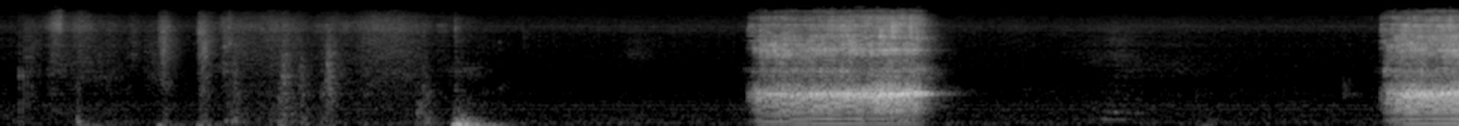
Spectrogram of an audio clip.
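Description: Loud, harsh rasping snores on inhalation with long quiet gaps between, after some soft rustling; typical snoring.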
